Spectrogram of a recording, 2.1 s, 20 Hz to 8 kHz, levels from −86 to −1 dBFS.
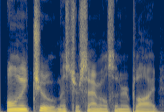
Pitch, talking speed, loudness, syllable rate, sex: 95 Hz, 145 wpm, -17 LUFS, 5.0 syllables/s, male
